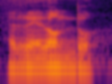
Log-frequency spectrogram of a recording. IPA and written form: reˈð̞ondo (redondo)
